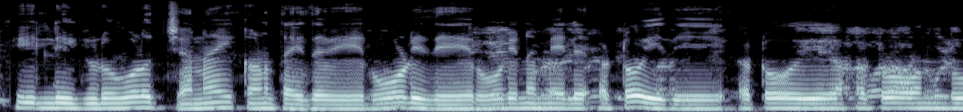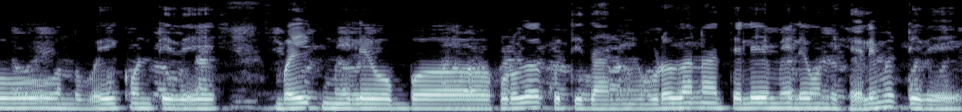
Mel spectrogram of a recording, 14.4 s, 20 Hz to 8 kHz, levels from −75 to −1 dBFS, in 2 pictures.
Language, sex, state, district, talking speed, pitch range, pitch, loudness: Kannada, male, Karnataka, Bijapur, 110 wpm, 125-135 Hz, 130 Hz, -14 LUFS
